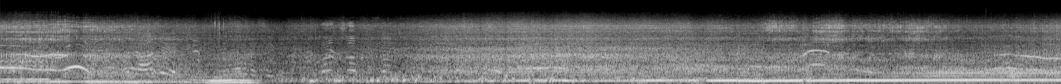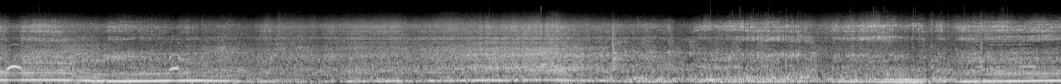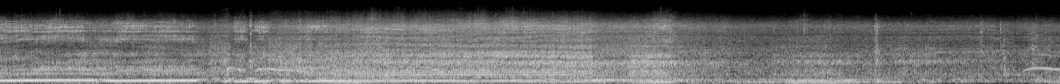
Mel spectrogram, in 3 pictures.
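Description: Jeep CJ Renegade's engine working hard through mud, its note holding steady for a few seconds at a time and then stepping up or down as the throttle changes.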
